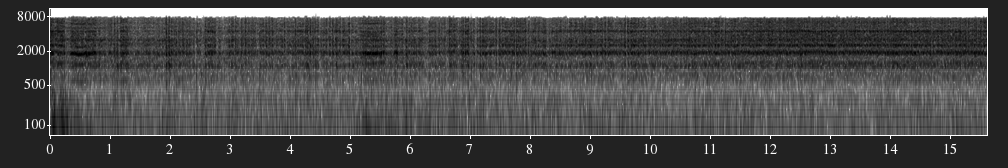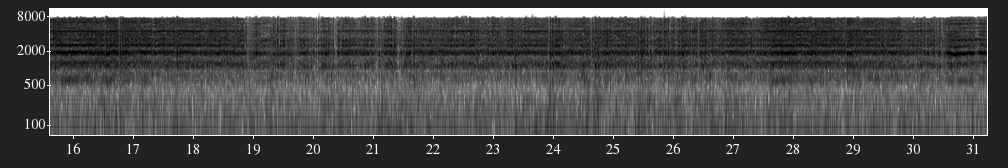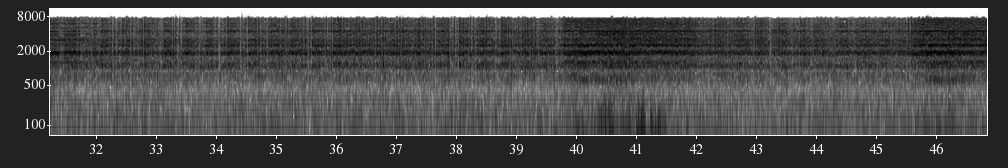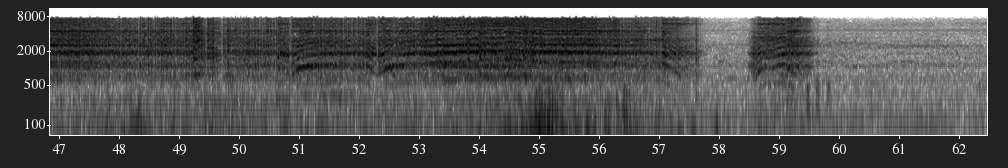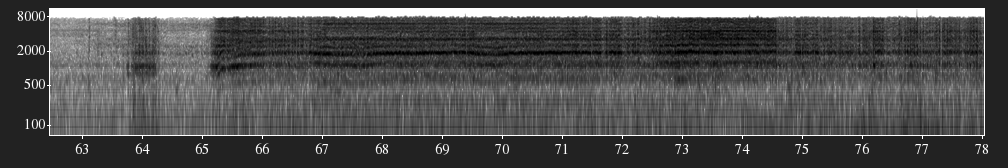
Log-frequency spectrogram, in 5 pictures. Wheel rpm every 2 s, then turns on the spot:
160, 170, 170, 170, 170, 170, 170, 170, 170, 170, 170, 170, 170, 170, 160, 170, 170, 170, 170, 170, 170, 170, 170, 170, 170, 150, 140, 160, 80, 40, 0, 0, 70, 160, 170, 170, 170, 170, 170.
none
